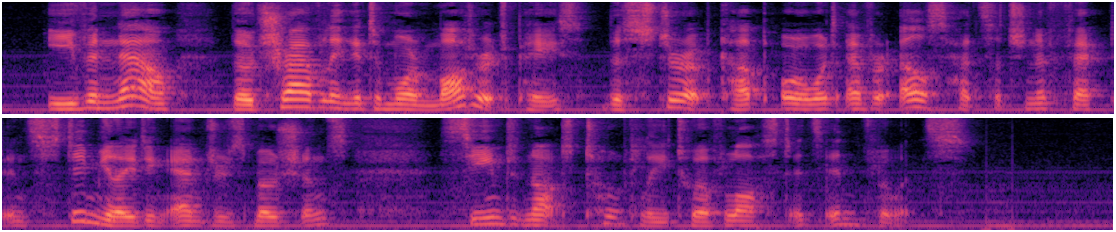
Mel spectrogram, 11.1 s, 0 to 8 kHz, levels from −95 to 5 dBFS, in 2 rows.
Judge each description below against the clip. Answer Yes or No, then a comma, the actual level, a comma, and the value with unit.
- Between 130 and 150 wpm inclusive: No, average, 165 wpm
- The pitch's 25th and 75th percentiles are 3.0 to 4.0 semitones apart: Yes, average, 3.4 semitones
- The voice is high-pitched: No, low, 135 Hz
